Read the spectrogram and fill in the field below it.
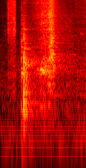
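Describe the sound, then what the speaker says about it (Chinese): A knife slices through ginger on a cutting board, making one or two crisp, short cuts close by with no voices. "然后我们准备点生姜切成片，稍微可以切厚一点点"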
